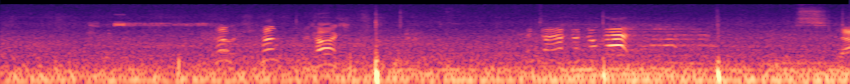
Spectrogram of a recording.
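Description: Distant voices calling across an open soccer field over a steady low outdoor rumble, with one sharp thud of a soccer ball being kicked near the middle.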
